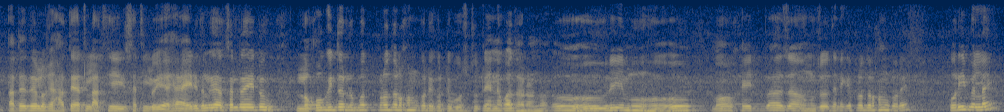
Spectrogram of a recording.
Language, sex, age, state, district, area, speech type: Assamese, male, 18-30, Assam, Nalbari, rural, spontaneous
